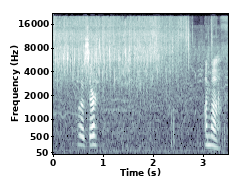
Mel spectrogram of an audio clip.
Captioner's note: water shuts off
